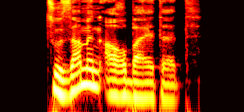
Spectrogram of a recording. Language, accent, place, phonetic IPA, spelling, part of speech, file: German, Germany, Berlin, [t͡suˈzamənˌʔaʁbaɪ̯tət], zusammenarbeitet, verb, De-zusammenarbeitet.ogg
- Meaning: inflection of zusammenarbeiten: 1. third-person singular dependent present 2. second-person plural dependent present 3. second-person plural dependent subjunctive I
